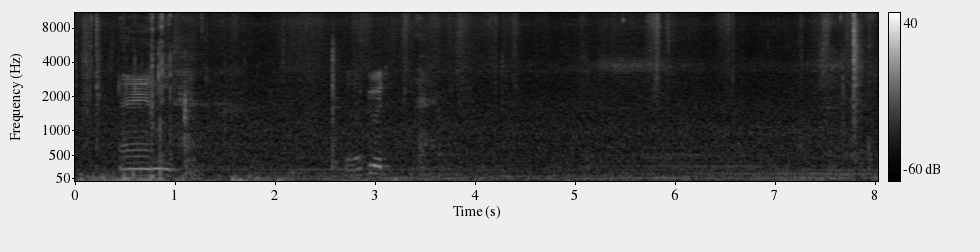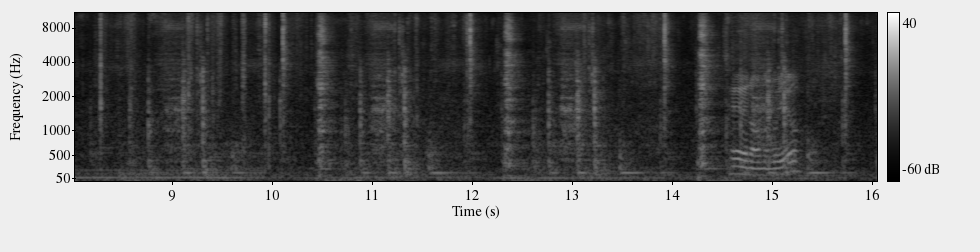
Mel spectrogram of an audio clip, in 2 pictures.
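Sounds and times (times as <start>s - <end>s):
engine turned over by hand: 7.5s - 16.0s.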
